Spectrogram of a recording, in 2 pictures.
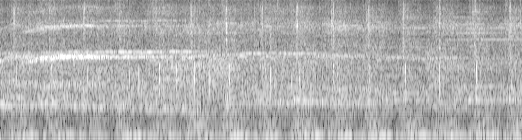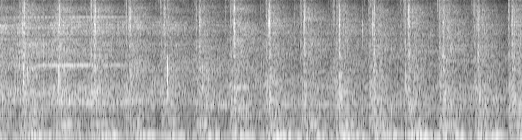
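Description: Powwow drum group beating a large shared drum in a steady, quick beat, with singers' high voices over it and a crowd cheering.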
